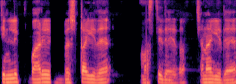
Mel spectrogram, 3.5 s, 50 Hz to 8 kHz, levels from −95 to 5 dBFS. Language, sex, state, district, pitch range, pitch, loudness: Kannada, male, Karnataka, Bijapur, 115-130 Hz, 120 Hz, -20 LUFS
